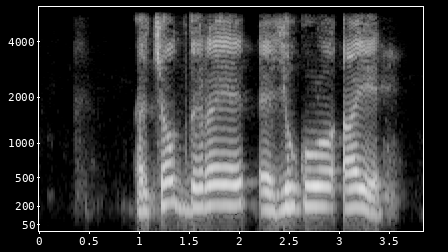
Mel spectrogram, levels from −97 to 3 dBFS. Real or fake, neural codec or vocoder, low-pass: fake; codec, 24 kHz, 0.9 kbps, WavTokenizer, medium speech release version 2; 5.4 kHz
